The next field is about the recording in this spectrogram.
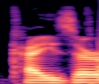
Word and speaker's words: Caesar: It's kind of like when I found out that there is no C in the Roman language, like Roman Latin language, so that like Caesar would have probably been pronounced like Kaiser.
